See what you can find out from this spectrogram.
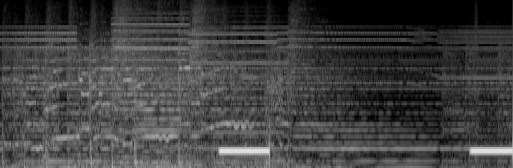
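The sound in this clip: Ringback tones of an outgoing telephone call: two steady one-second beeps about five seconds apart, following a short stretch of fading music.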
